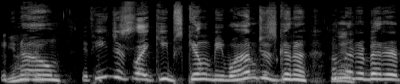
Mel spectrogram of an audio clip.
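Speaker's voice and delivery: very high, pushed-up voice, deliberately done badly. Picturing a movie character in Halloween, done as a horrible Garth impression. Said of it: "That was a horrible Garth impression".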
